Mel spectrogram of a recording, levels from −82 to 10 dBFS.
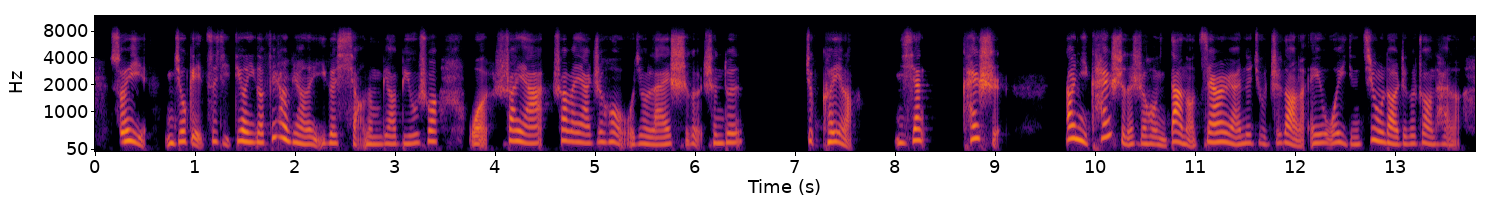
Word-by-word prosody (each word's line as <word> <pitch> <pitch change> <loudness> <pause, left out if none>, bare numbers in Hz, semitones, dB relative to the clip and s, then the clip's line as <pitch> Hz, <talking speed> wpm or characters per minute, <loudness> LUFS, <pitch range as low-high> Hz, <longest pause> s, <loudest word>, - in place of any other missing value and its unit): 所 240 - +3
以 245 -9 +2
你 205 - -2
就 250 +3 +2
给 - - 0
自 255 - -6
己 - - -10
定 260 -1 +4
一 - - -2
个， 225 -1 +1
非 345 - -4
常 325 -5 +4
非 230 - -3
常 195 -3 +1
地 180 - -1
一 155 - -6
个 215 0 0
小 210 - -4
的 185 - -2
目 180 - -5
标， 190 0 -3
比 195 0 -6
如 205 +2 -4
说 255 +3 +1 0.3
我 - - +2
刷 270 -1 +1
牙， 210 -4 +3
刷 275 - +1
完 245 -2 0
牙 215 -2 +1
之 230 +3 -4
后， 235 -2 -2
我 - - -5
就 195 0 -4
来 175 +1 0
10 - - +3
个 - - -6
深 210 -1 -2
蹲， 225 +3 -3 0.6
就 265 - -4
可 240 - +1
以 240 - +2
了。 - - -2 0.4
你 220 - -5
先 280 +6 +2 0.3
开 320 +2 +4
始， 320 - +4 0.6
当 315 +1 +6
你 260 - +2
开 350 - +3
始 215 - +2
的 175 - -1
时 195 +1 -2
候， 185 -1 -2
你 155 - -5
大 245 +9 +6
脑 195 - -2
自 240 - -4
然 230 - +7
而 245 - +4
然 190 -4 0
地 215 - -4
就 195 -2 -10
知 200 +5 -6
道 210 -2 +4
了： - - -2
“哎， 210 +2 -2
我 220 0 -3
已 225 - -4
经 180 -1 -8
进 285 +10 -1
入 250 - +1
到 200 -5 +3
这 190 +1 -7
个 195 - -5
状 205 -3 -2
态 185 +1 -5
了， - - -8
215 Hz, 335 characters per minute, -22 LUFS, 195-245 Hz, 0.6 s, 然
